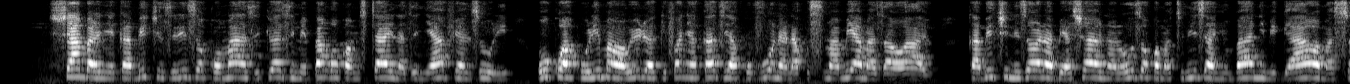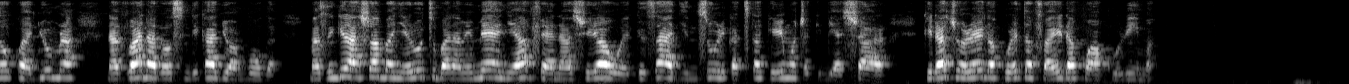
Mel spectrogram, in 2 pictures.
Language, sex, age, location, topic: Swahili, female, 18-24, Dar es Salaam, agriculture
